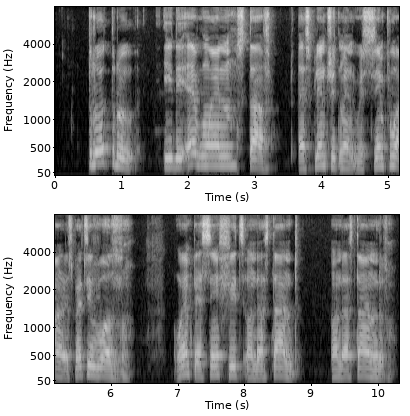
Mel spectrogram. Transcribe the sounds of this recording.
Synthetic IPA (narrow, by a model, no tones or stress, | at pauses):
tɹutɹu | ideʔɛvwɛ̃nstaf | ɛksplẽntɹitmɛ̃ntwidsĩmplãnɹɛspɛk̚tivɔz | wʔɛ̃npɛsĩnfitsɔdd | ɔ̃ndastãnd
